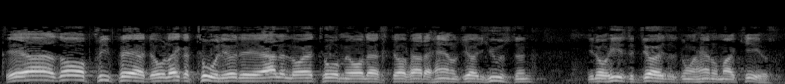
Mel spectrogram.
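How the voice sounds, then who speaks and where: High-voiced blustering schemer, old radio sitcom. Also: male voice, a little fast. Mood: scheming. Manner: blustery, folksy nonstandard grammar. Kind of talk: 1940s-50s radio sitcom acting. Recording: muffled vintage radio recording.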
